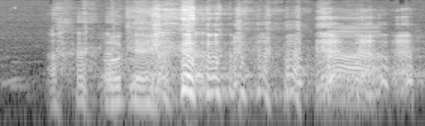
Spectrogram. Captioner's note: laughing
